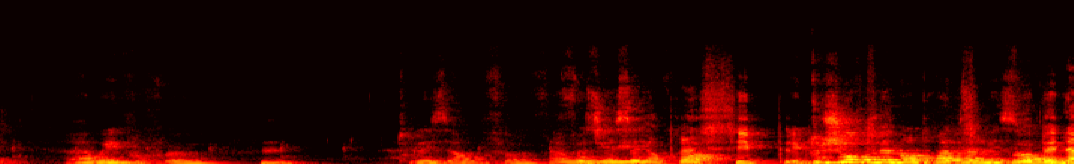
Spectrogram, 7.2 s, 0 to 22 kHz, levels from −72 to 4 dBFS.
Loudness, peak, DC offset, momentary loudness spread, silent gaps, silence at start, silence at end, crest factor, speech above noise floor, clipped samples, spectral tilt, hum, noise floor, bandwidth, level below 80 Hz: -23 LUFS; -4 dBFS; under 0.1%; 18 LU; none; 0 s; 0 s; 18 dB; 36 dB; under 0.1%; -4.5 dB/octave; none; -58 dBFS; 15.5 kHz; -70 dBFS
